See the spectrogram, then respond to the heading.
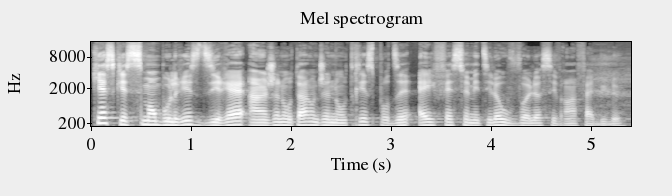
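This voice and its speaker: A man's voice: mid-range voice, quick pace, a little mellow, clean tone. A man with a Quebec French accent co-hosting a podcast, chatting informally and teasing his guest. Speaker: podcast co-host. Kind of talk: casual chat.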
